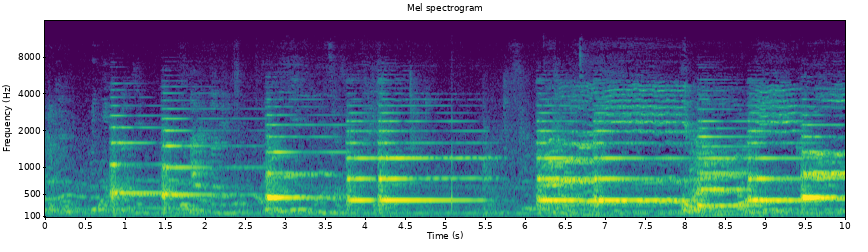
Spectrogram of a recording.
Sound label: soprano; ソプラノ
